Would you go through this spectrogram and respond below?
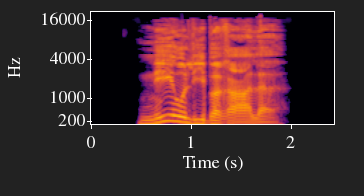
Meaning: inflection of neoliberal: 1. strong/mixed nominative/accusative feminine singular 2. strong nominative/accusative plural 3. weak nominative all-gender singular
- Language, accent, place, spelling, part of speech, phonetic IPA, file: German, Germany, Berlin, neoliberale, adjective, [ˈneːolibeˌʁaːlə], De-neoliberale.ogg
